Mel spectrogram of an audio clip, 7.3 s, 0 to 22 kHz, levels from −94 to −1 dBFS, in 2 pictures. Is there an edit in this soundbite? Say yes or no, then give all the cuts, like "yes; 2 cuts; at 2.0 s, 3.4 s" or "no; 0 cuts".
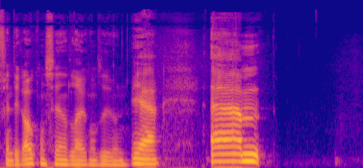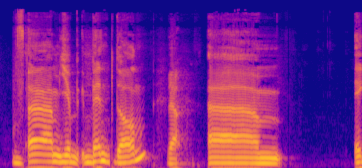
yes; 2 cuts; at 3.9 s, 4.7 s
